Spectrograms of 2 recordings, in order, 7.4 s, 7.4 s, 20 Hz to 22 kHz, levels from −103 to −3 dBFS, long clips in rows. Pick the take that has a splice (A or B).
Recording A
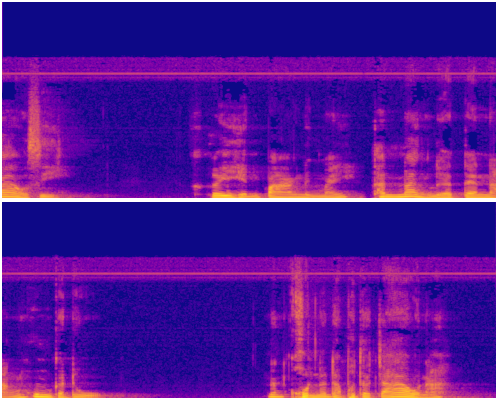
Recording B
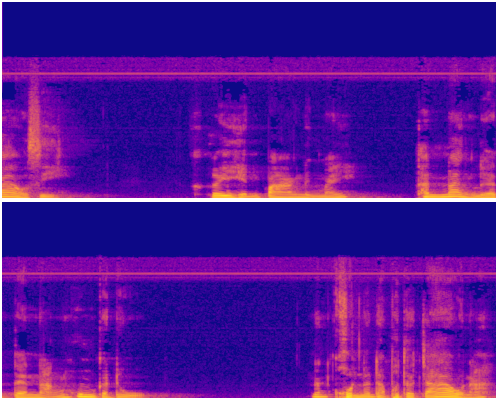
A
